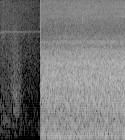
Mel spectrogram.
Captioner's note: street sounds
